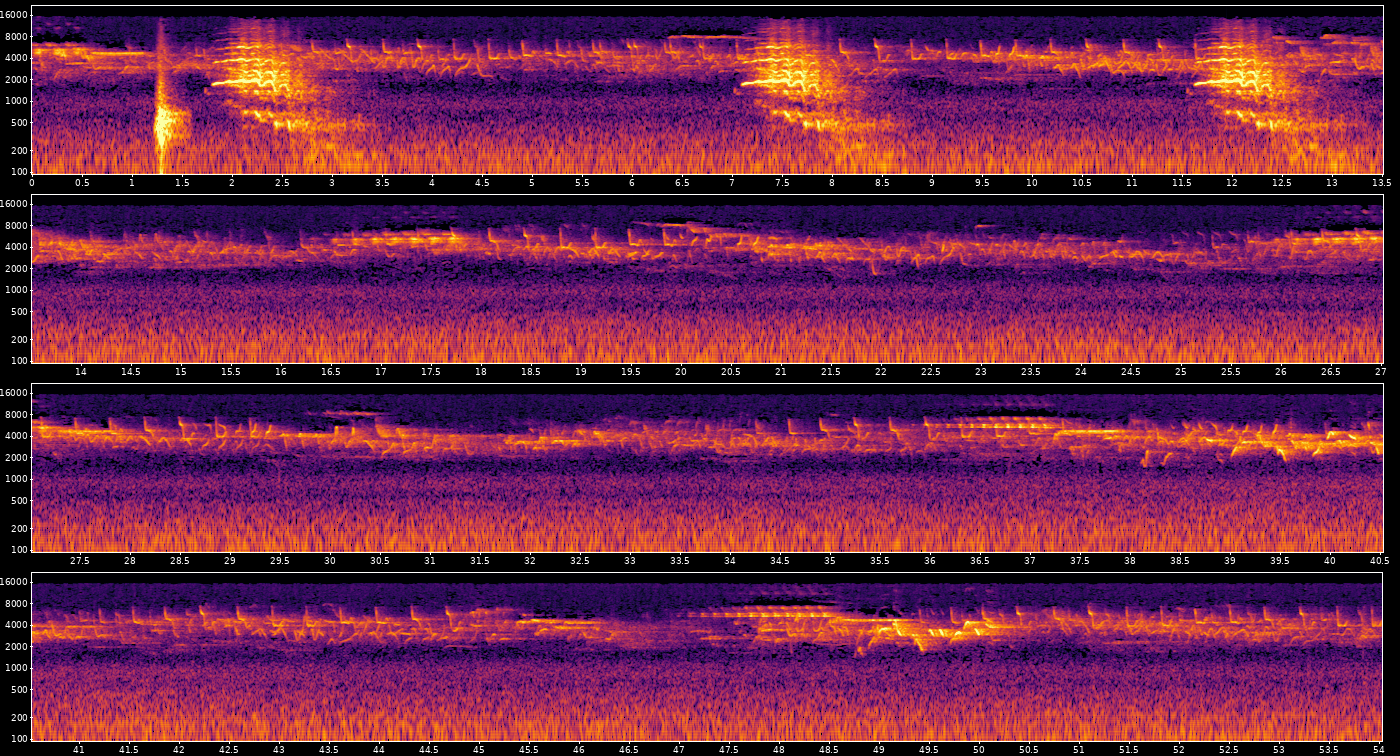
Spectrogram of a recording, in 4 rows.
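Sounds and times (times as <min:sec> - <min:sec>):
birds chirping and trilling: 0:00.2 - 0:04.8, 0:06.4 - 0:10.4, 0:11.3 - 0:13.8.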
